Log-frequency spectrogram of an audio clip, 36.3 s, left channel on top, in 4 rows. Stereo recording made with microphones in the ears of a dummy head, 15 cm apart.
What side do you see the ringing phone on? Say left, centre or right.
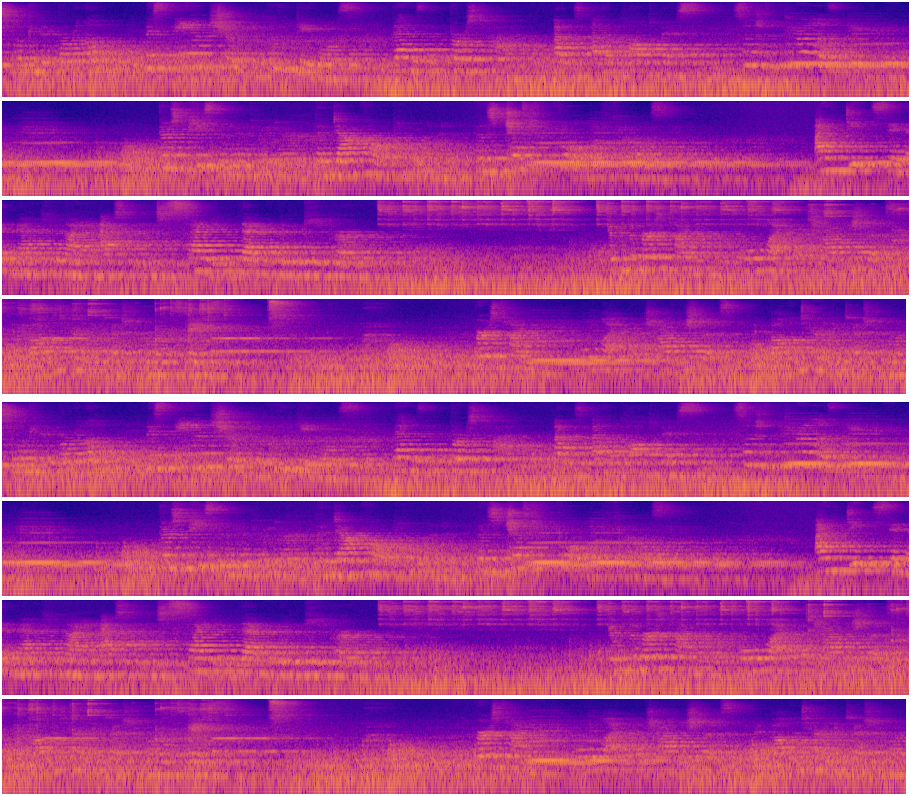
right.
